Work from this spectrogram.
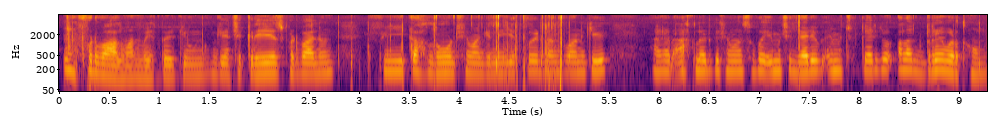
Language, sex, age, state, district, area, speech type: Kashmiri, male, 18-30, Jammu and Kashmir, Srinagar, urban, spontaneous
